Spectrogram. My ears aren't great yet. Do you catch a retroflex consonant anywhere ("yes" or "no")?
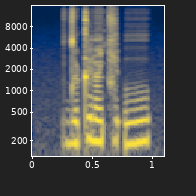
yes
